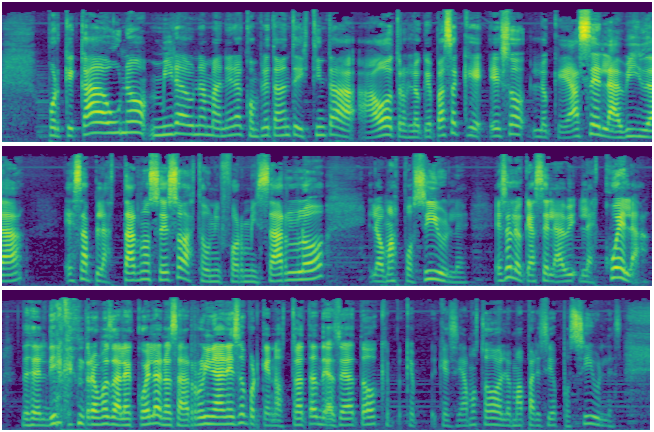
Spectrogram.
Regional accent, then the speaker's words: Uruguay; estas rarezas me son permitidas porque yo soy uruguaya

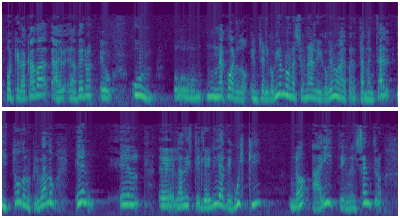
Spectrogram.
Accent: Pampas, Argentina

